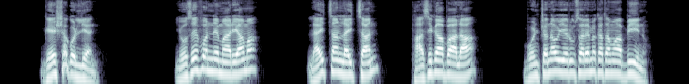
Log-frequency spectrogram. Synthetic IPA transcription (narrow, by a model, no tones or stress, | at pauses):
ɡe̞ːʃːɐɡɔlːɪjɐ̰n | jo̞ːs̬e̞ːfɔnːɛmaːɾɪjaːmɐ | lɐjt͡sːaːnlɐjt͡sːaːn | pa̰ːs̬ɪɡaːbaːlaː | bɔnt͡ʃːɐnɐwjɛɾʊs̬alemɛkɐt̪ɐmaːbiːnɔ̰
